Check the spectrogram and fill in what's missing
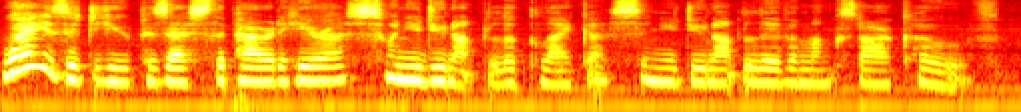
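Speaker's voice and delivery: gentle, very soft, hushed voice. Voicing the Sovereign questioning a player character: very soft voice. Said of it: "very softly says to you".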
